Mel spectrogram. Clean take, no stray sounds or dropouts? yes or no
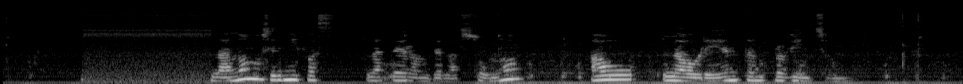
yes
